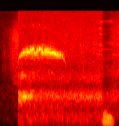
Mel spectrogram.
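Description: A bird calling once: one drawn-out, high call that rises a little and falls again over about a second, with a hoarse, rough edge that trails on after it.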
